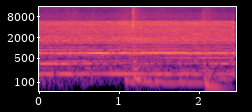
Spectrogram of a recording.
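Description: Live rock band holding a sustained, droning chord, with the drums and bass briefly dropping out under the held tones.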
